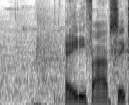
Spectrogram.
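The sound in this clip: A basketball is dribbled on a court during a women's college game, with quick thumps under talking voices.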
